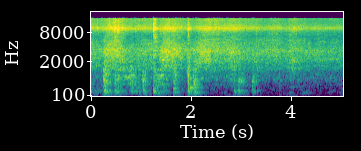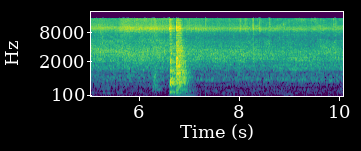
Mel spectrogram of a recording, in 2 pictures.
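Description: Sliced green tomatoes sizzling in hot mustard oil in a kadai, stirred with a flat spatula. The spatula scrapes the pan in quick strokes over the first few seconds, with one louder stroke about six and a half seconds in, while the sizzle slowly dies down.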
